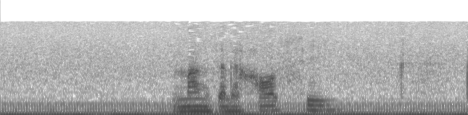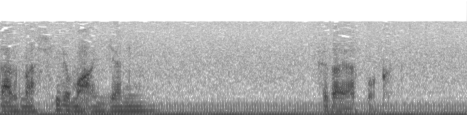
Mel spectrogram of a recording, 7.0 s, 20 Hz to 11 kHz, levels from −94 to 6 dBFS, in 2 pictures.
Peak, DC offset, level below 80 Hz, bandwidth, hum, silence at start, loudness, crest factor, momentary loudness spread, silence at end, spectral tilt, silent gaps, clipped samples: -10 dBFS; 3%; -40 dBFS; 6.6 kHz; 50 Hz at -40 dBFS; 0 s; -28 LUFS; 20 dB; 17 LU; 0 s; -7 dB/octave; none; under 0.1%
